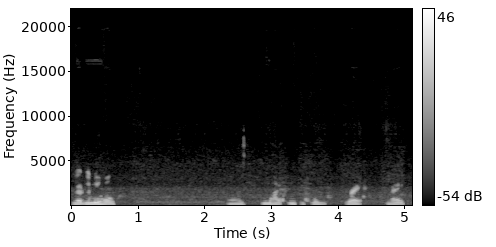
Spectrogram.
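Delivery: muffled, turned away from mic; talking off to the side of the mic. Real, not acted. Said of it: "you sound muffled".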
